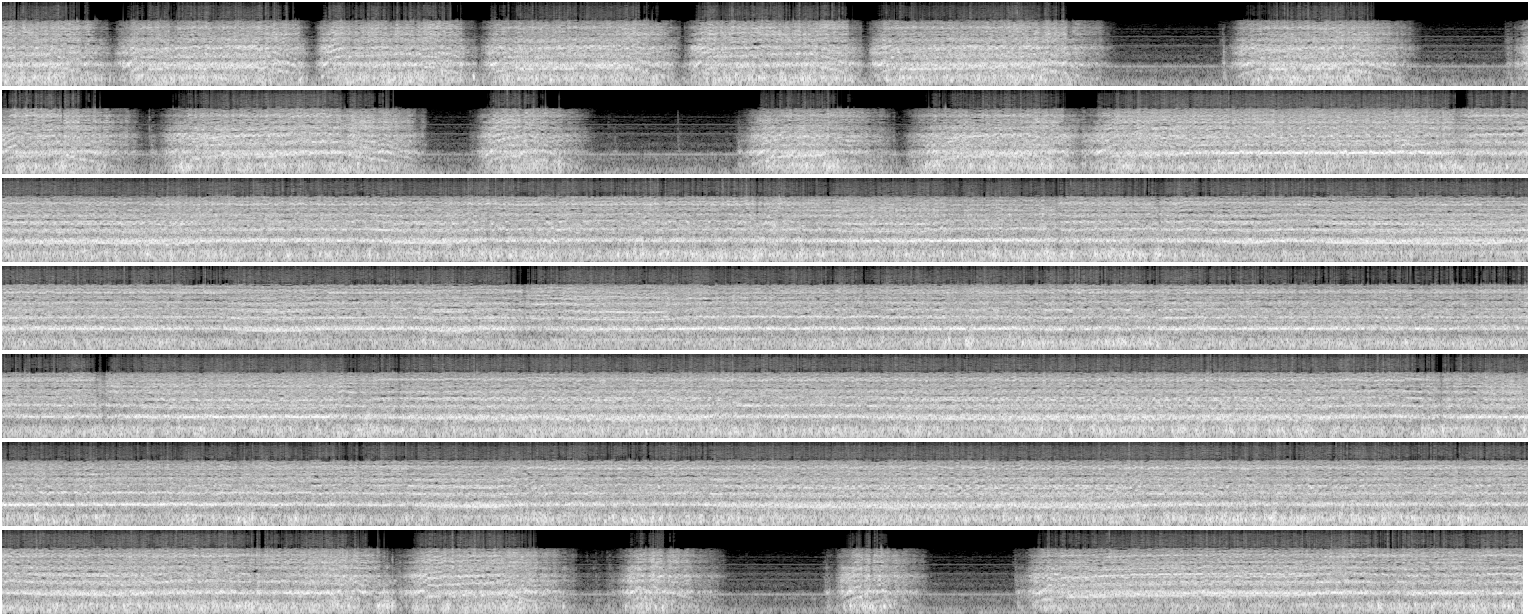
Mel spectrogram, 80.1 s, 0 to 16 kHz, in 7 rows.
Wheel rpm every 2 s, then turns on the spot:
130, 130, 150, 140, 60, 60, 130, 50, 50, 110, 200, 210, 220, 230, 220, 230, 220, 230, 220, 220, 230, 230, 230, 220, 210, 220, 220, 210, 220, 230, 220, 220, 210, 230, 220, 180, 60, 10, 140, 210.
16-18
